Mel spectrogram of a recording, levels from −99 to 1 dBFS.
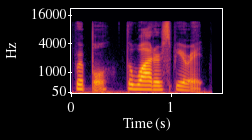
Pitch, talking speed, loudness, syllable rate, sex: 190 Hz, 160 wpm, -19 LUFS, 6.4 syllables/s, female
